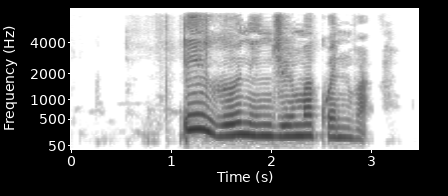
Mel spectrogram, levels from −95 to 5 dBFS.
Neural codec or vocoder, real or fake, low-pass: codec, 16 kHz in and 24 kHz out, 1 kbps, XY-Tokenizer; fake; 7.2 kHz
